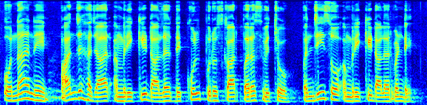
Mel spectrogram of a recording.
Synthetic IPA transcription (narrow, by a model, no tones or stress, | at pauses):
ʊnãnẽpə̃ɲd͡ʒɦɐzaːɾɐmɾiːkiɖaːləɾd̪ekʊlpʊɾʊskaːɾpɐɾəsʋɪt͡ʃopɐ̃ɲd͡ʒiːsɔːʔɐmɾiːkiɖaːləɾʋɐ̃ɳɖeː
